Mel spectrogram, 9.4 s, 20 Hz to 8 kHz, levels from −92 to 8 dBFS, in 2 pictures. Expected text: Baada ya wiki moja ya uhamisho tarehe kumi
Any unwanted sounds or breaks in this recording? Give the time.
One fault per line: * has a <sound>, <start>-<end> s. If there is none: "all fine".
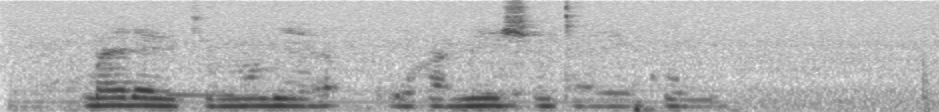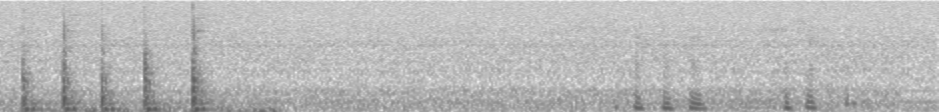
* has a thud, 4.6-6.1 s
* has a laugh, 7.5-9.0 s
